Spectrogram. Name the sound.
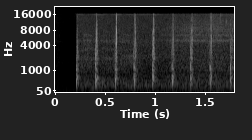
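knocking on wood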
